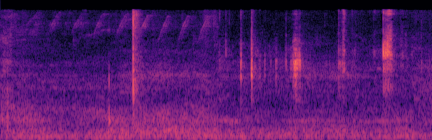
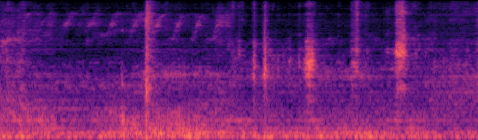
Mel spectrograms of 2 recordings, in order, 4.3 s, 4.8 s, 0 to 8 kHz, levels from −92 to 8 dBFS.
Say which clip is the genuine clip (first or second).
first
